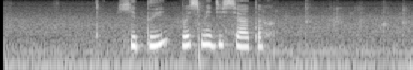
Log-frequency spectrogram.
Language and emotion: Russian, neutral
